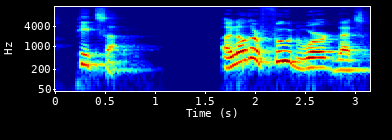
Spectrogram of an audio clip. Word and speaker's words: pizza: not a pizza and it's not a pizza there's no z sound in this word it's peat sun pizza another food word that's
